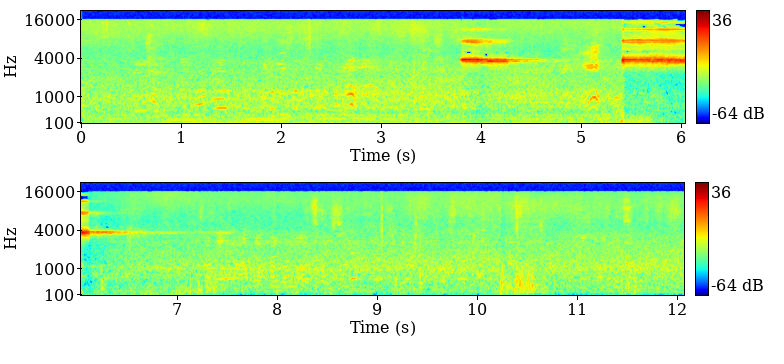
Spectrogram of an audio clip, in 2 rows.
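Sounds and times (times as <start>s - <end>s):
referee's whistle blasts: 3.8s - 4.8s, 5.4s - 6.9s.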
